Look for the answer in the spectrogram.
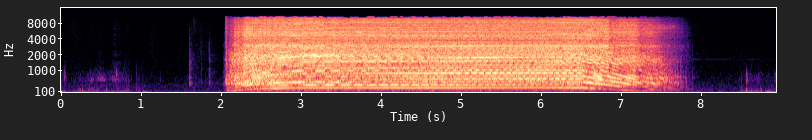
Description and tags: Empty blender
Using a blender. Very loud
blender, loud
